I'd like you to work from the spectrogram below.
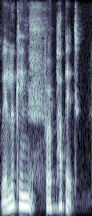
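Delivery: high English voice, crackling. Imagining the profiler speaking over the radio, in an english accent. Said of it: "over the radio in that English voice".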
